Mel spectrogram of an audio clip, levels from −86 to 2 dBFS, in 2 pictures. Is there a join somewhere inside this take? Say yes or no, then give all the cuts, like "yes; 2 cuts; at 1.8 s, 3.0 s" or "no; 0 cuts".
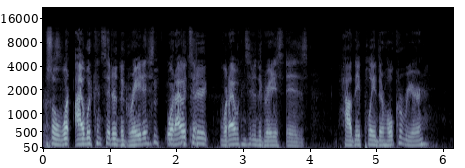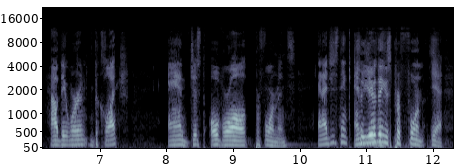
no; 0 cuts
